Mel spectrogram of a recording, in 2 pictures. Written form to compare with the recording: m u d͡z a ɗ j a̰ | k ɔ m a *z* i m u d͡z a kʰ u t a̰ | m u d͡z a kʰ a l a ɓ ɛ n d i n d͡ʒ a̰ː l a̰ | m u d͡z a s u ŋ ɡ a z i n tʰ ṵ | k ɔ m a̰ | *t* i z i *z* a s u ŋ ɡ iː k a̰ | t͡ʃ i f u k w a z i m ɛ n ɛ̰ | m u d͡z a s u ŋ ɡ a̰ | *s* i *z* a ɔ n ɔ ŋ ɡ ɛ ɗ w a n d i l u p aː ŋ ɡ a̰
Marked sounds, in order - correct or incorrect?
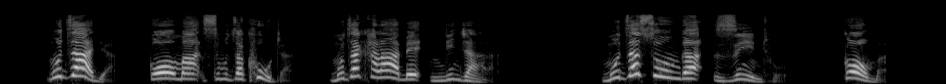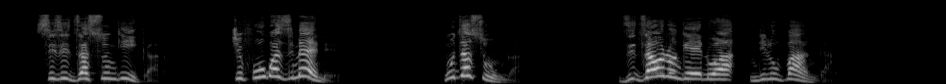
incorrect: s, incorrect: s, incorrect: d͡z, incorrect: z, incorrect: d͡z

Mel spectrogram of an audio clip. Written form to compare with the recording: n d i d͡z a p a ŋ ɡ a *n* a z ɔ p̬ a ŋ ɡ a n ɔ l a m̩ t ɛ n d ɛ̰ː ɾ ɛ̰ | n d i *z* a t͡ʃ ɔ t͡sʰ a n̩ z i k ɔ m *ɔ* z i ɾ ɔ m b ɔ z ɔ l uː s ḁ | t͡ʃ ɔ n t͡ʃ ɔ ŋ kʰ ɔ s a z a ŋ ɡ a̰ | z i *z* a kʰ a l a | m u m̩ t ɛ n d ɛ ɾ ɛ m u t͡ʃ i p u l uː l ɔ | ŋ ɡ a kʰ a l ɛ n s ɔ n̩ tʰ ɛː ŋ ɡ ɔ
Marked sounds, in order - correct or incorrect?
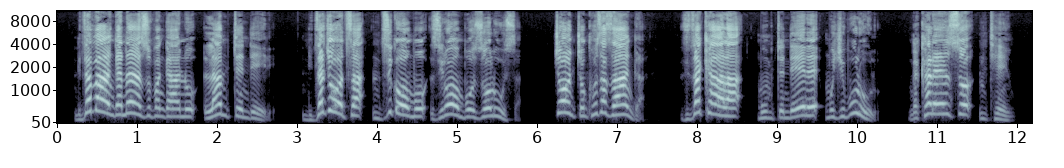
correct, incorrect: d͡z, correct, incorrect: d͡z

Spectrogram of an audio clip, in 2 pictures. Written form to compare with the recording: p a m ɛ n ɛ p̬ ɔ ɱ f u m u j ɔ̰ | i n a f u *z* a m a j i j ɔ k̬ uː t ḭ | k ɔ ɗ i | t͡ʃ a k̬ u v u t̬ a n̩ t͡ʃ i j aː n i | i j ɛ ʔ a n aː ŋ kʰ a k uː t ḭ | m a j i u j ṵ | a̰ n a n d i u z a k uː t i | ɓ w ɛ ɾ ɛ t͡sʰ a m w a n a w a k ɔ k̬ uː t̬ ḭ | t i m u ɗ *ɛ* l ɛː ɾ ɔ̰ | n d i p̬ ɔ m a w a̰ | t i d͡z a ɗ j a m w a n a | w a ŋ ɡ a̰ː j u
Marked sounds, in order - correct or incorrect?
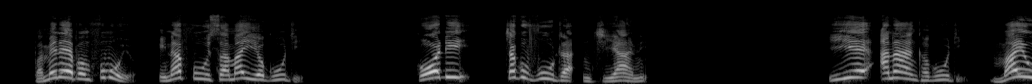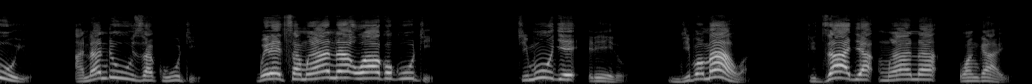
incorrect: s, correct

